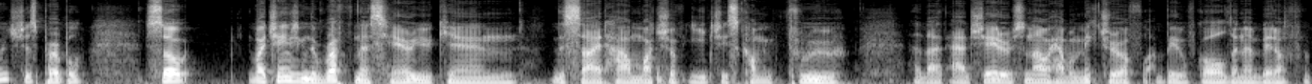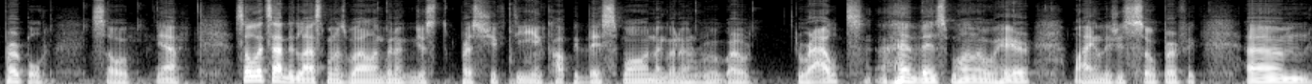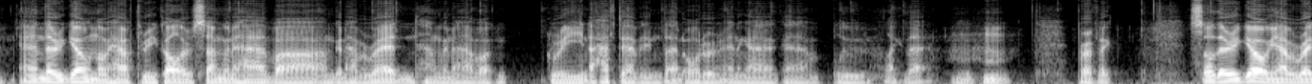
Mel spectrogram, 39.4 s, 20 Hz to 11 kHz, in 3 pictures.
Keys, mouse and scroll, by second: 1.6-8.0 drag, 8.0 scroll up 1, 8.6 scroll down 1, 8.9-16.9 middle drag, 16.9 click, 18.2 shift+d, 19.7 click, 20.6 click, 22.8 click, 26.5 click, 36.8-38.4 drag, 38.6-38.9 scroll down 1, 39.0-39.3 middle drag.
